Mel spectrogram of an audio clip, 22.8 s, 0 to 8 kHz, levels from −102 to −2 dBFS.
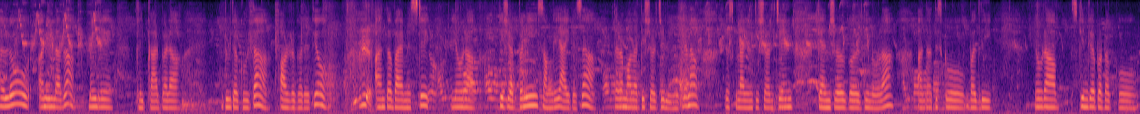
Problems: none marked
